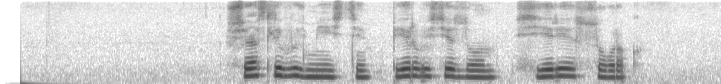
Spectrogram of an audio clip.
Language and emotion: Russian, neutral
